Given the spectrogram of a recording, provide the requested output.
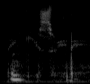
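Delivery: hushed close-up thanks; whispering. Acted. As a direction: breathe the thanks softly.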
